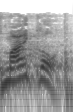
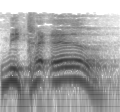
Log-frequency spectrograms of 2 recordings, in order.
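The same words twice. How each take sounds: First: Said in the usual way. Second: "Mikael" slowly, in three syllables, mee-kha-EL; Hebrew pronunciation. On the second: Retold or imitated. Brother giving his own name, "Mikael" as Hebrew mee-kha-EL. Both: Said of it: "But we're not in Israel".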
